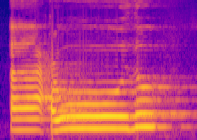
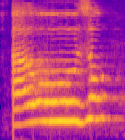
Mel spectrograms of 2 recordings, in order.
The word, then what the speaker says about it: أعوذ: So we will pronounce it as a'udhu. A'udhu. And secondly, the letter dal is soft, not hard, right?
